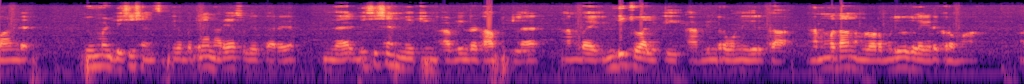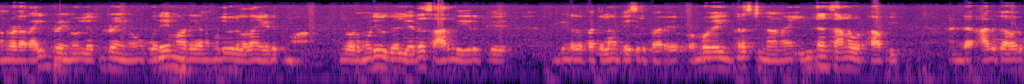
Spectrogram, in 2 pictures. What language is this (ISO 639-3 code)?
tam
